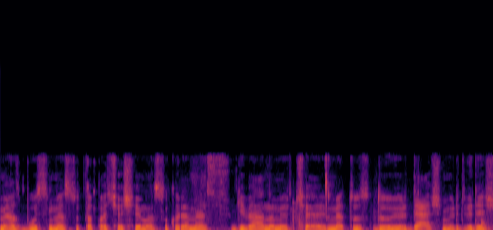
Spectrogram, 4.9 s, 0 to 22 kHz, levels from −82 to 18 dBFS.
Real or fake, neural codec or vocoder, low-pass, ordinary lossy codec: real; none; 7.2 kHz; AAC, 96 kbps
